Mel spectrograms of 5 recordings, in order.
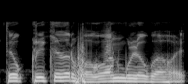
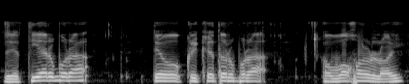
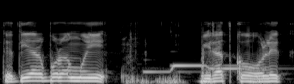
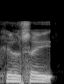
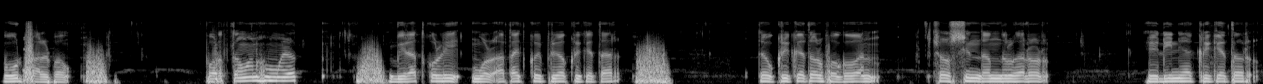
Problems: none marked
